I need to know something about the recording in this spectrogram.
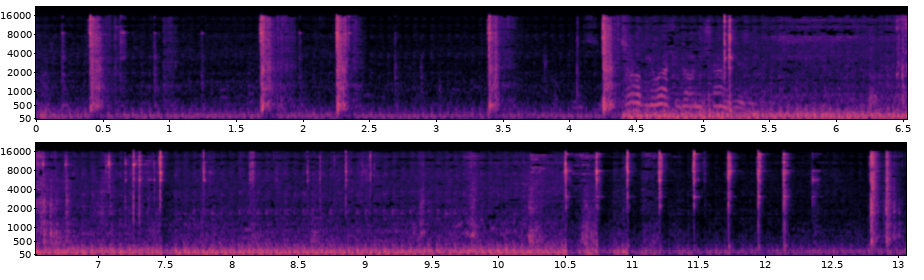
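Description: Hammer blows on a steel drift driving a taper roller bearing race in a flanged steel bearing housing: single sharp metal strikes a second or so apart, then a quick run of lighter taps near the end. From about four seconds in to about ten, a steady low mechanical drone, like an engine running, sits under the strikes.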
